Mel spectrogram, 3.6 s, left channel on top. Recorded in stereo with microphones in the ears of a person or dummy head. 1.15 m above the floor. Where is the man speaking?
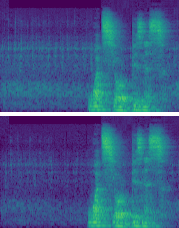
65° right (ahead or behind), 1.9 m.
